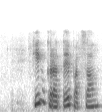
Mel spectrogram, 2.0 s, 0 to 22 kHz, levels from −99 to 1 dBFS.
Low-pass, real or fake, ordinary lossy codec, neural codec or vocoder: 7.2 kHz; real; Opus, 24 kbps; none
